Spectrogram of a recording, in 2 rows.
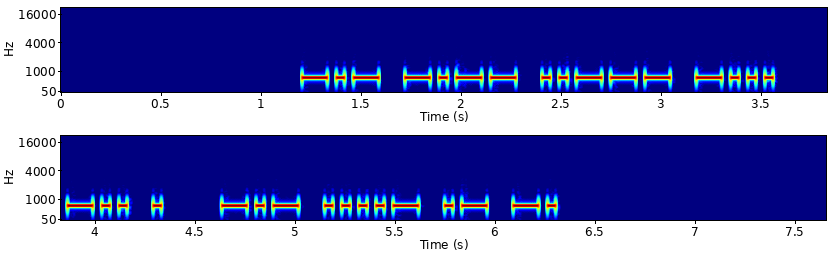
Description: Morse code, heard as a keyed tone, about 28 wpm, 700 Hz. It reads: KY2B DE K4AN
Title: USA Callsign DE Callsign - 4 Characters - 28wpm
